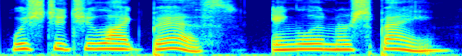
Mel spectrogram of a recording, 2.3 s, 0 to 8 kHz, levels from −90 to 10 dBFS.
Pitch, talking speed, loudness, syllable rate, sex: 245 Hz, 180 wpm, -17 LUFS, 4.4 syllables/s, female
